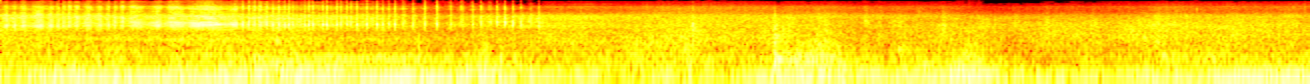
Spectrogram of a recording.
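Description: Outboard motor of a small aluminium boat running steadily under way, with water rushing past the hull and wind on the microphone. A high-pitched whine stops abruptly under three seconds in.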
